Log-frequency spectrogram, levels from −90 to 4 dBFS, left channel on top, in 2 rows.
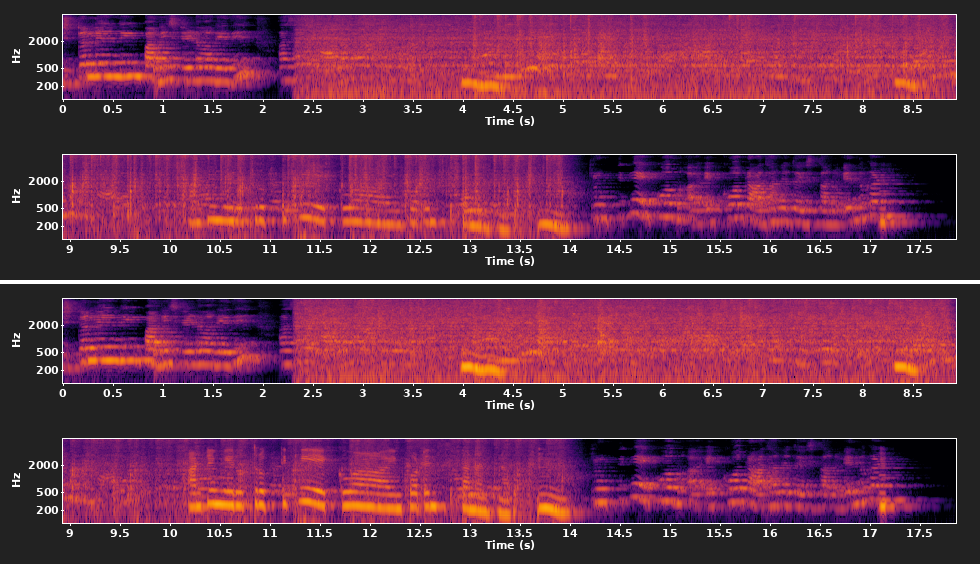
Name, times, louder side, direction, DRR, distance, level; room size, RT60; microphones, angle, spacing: voice 1, 0.0-1.9 2.2-3.9 4.2-8.1 8.5-10.7 10.9-11.4 12.8-13.5 14.2-17.2, equal, 60° left, -1 dB, 4.7 m, -35 dB
sound 1, 2.3-8.9, right 3 dB, 90° right, 1.5 m, -31 dB
voice 2, 4.0-4.5 8.3-8.6 10.2-14.0 17.1-17.2, right 6 dB, 65° right, 12 dB, 0.3 m, -26 dB
sound 2, 4.1-13.9, left 5 dB, 85° left, 1.3 m, -36 dB
13.0 x 4.7 x 5.3 m, 0.68 s
head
